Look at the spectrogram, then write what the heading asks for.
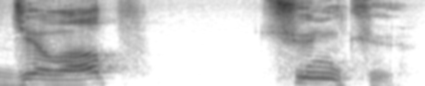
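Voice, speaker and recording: A man teaching to foreigners in short, deliberate phrases, repeating simple examples. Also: fairly high pitch, expressive. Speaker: Turkish teacher.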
